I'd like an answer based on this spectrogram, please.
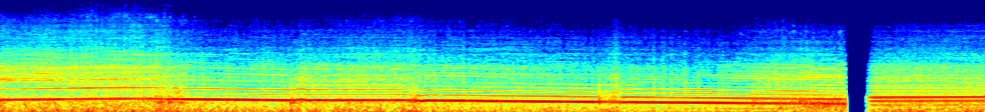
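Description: Superbike engine running at high, steady revs while riding at speed, its pitch sagging slowly as the bike cruises. The sound cuts out for a moment near the end.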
